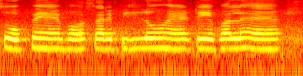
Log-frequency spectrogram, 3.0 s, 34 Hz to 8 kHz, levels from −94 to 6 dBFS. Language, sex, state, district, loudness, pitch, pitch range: Hindi, female, Uttar Pradesh, Shamli, -14 LUFS, 245 Hz, 240-250 Hz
